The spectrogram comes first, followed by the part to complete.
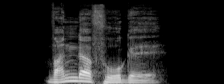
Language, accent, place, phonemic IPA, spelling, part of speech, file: German, Germany, Berlin, /ˈvandɐˌfoːɡl̩/, Wandervogel, noun / proper noun, De-Wandervogel.ogg
- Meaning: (noun) 1. migratory bird 2. member of the Wandervogelbewegung; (proper noun) A neo-romantic, back-to-nature youth movement in late 19th-century and early 20th-century Germany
